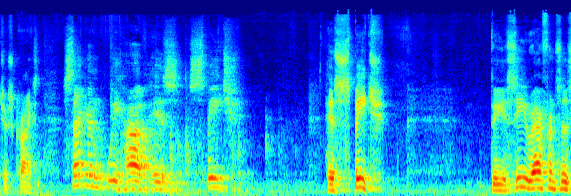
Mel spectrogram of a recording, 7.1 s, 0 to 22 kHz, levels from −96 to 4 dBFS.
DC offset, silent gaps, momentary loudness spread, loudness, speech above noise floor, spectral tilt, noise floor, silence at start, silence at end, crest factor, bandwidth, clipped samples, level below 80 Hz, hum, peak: under 0.1%; none; 17 LU; -19 LUFS; 30 dB; -6 dB/octave; -48 dBFS; 0 s; 0 s; 20 dB; 16.5 kHz; under 0.1%; -52 dBFS; none; 0 dBFS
